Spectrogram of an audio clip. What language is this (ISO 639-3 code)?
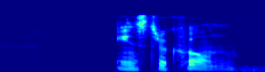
swe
